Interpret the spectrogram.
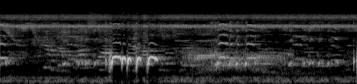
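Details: Local wild-type zebra dove used as a lure to start other doves singing. One short burst of quick, clipped mid-pitched coos, then a brief start of another at the end, over a steady high hiss.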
